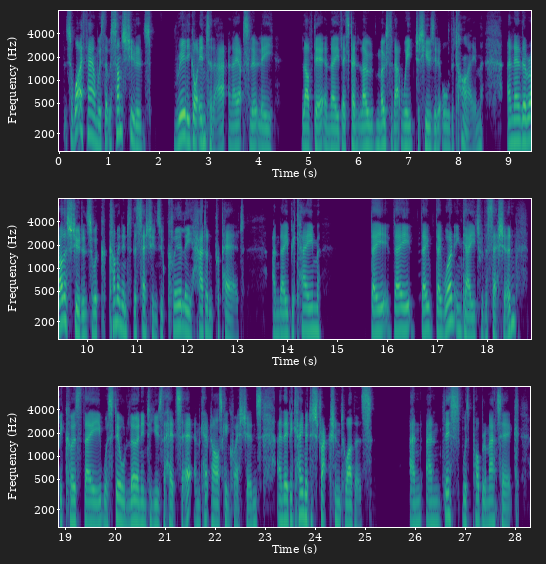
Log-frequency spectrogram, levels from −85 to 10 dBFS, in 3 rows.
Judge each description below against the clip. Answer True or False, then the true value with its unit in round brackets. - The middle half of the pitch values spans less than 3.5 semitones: True (2.8 semitones)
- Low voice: True (130 Hz)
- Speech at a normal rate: True (180 wpm)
